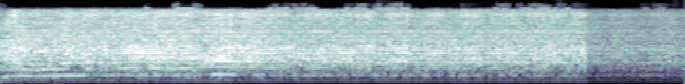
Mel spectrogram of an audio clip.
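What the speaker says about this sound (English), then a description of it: "Put on our smoothie machine." A smoothie machine blends a chocolate mousse mixture with a loud, steady motor whir that drops in pitch and volume shortly before stopping.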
